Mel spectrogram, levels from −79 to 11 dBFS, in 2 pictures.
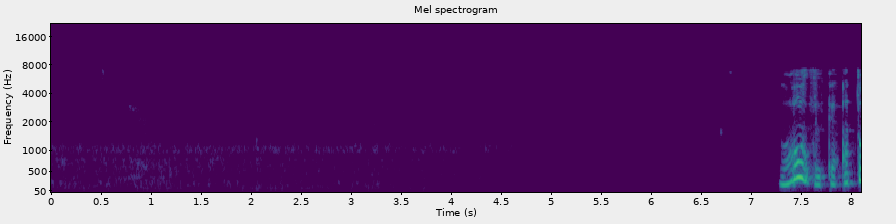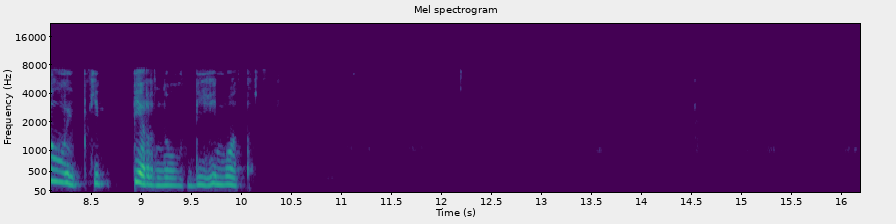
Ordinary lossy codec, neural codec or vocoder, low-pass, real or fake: none; vocoder, 22.05 kHz, 80 mel bands, HiFi-GAN; 7.2 kHz; fake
